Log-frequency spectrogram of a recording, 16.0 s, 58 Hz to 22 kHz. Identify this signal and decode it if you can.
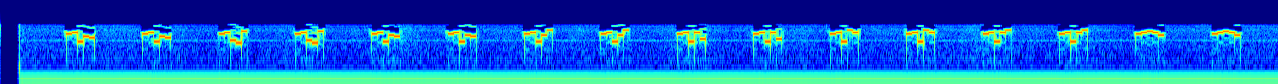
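Five-tone selective call (ZVEI), heard as quick runs of five tones, tones of about 70 ms. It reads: 89265 89265 89310 89310 89276 89276 89277 89277 89294 89294 89229 89229 89299 89299 89097 89097
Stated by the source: ZVEI five-tone selective call received with an SDR.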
